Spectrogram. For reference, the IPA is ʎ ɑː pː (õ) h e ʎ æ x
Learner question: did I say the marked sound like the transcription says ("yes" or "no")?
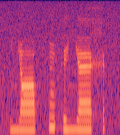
no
